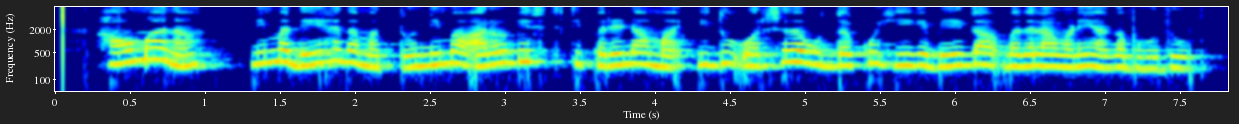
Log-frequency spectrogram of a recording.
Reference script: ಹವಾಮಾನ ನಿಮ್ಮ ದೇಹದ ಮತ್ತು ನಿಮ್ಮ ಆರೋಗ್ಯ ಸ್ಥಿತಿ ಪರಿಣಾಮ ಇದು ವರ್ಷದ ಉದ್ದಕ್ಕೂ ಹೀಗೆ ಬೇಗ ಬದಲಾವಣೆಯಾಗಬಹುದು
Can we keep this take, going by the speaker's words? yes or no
yes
